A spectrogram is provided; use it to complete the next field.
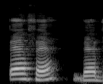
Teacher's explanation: यह ओष्ठ के अंतर्गत आएगा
